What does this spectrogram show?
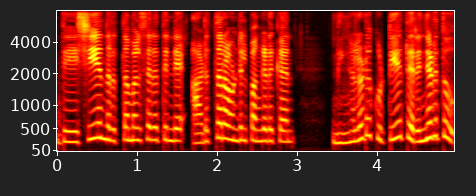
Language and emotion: Malayalam, happy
